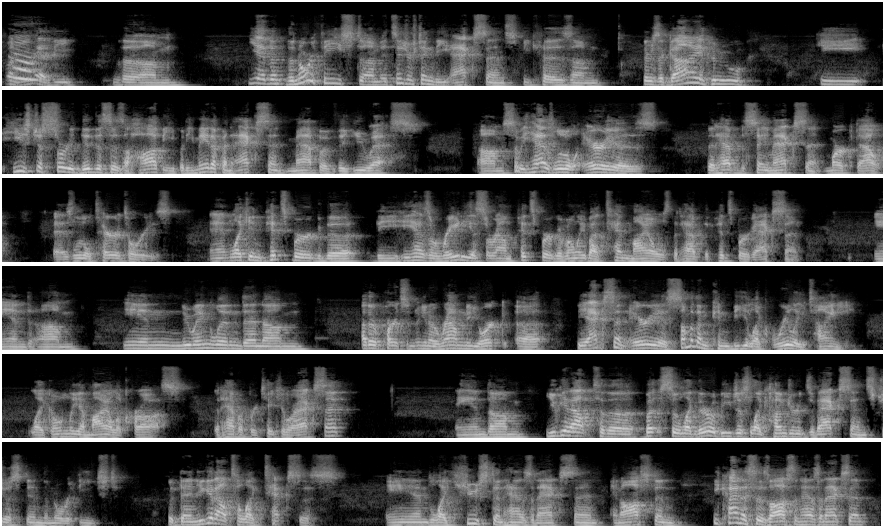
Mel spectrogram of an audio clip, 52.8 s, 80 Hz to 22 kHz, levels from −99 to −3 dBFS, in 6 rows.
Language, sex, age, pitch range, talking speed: English, male, 40-59, 120-155 Hz, 185 wpm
